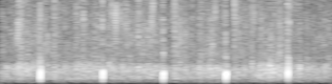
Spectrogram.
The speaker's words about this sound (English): Would you clap for them? Amazing men of God.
